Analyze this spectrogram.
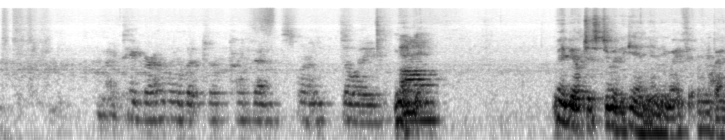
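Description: An older woman speaks calmly close by.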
